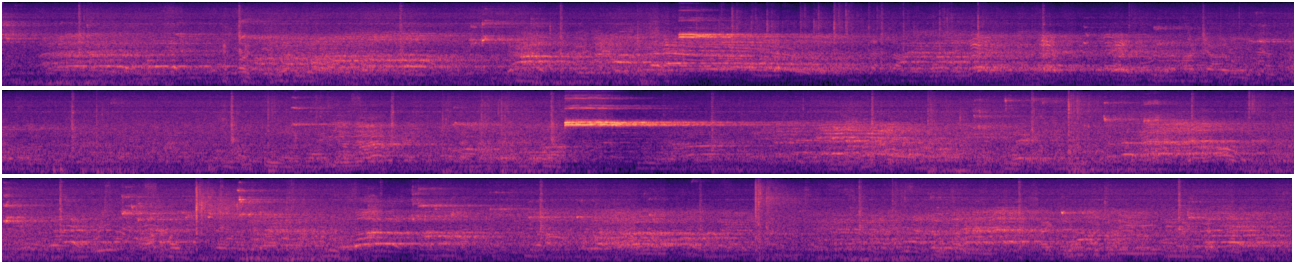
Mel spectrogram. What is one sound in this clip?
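A volleyball thumps as it is hit back and forth.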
